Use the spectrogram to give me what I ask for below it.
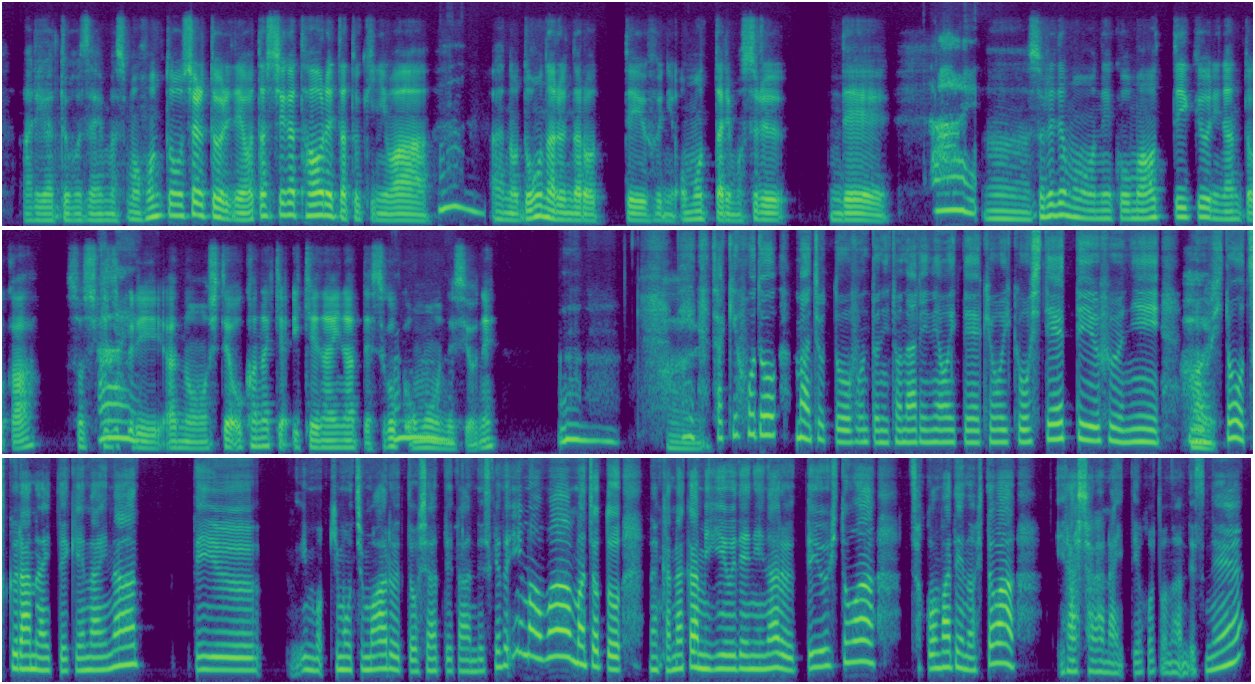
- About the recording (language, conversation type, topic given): Japanese, advice, 仕事量が多すぎるとき、どうやって適切な境界線を設定すればよいですか？
- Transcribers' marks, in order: none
